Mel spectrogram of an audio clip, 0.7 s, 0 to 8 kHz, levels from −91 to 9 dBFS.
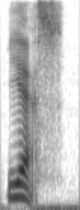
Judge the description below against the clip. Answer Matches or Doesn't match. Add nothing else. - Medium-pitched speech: Matches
